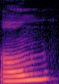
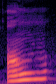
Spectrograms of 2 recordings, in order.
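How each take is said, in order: First: The word ends with an m sound. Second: The word ends with an ng sound. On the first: "Some Om" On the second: "Some pronounce it Ong, O N G"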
